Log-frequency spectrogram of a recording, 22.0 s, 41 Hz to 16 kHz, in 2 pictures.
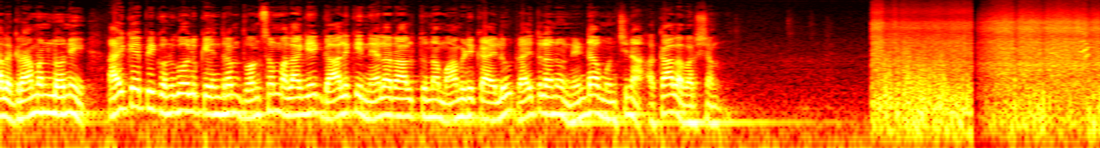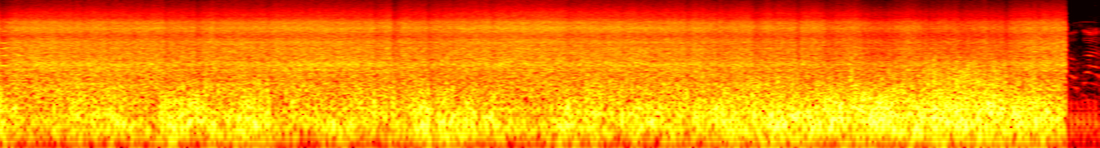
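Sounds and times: wind buffeting microphone: 0:08.7 - 0:21.7
heavy rain: 0:08.8 - 0:21.7.

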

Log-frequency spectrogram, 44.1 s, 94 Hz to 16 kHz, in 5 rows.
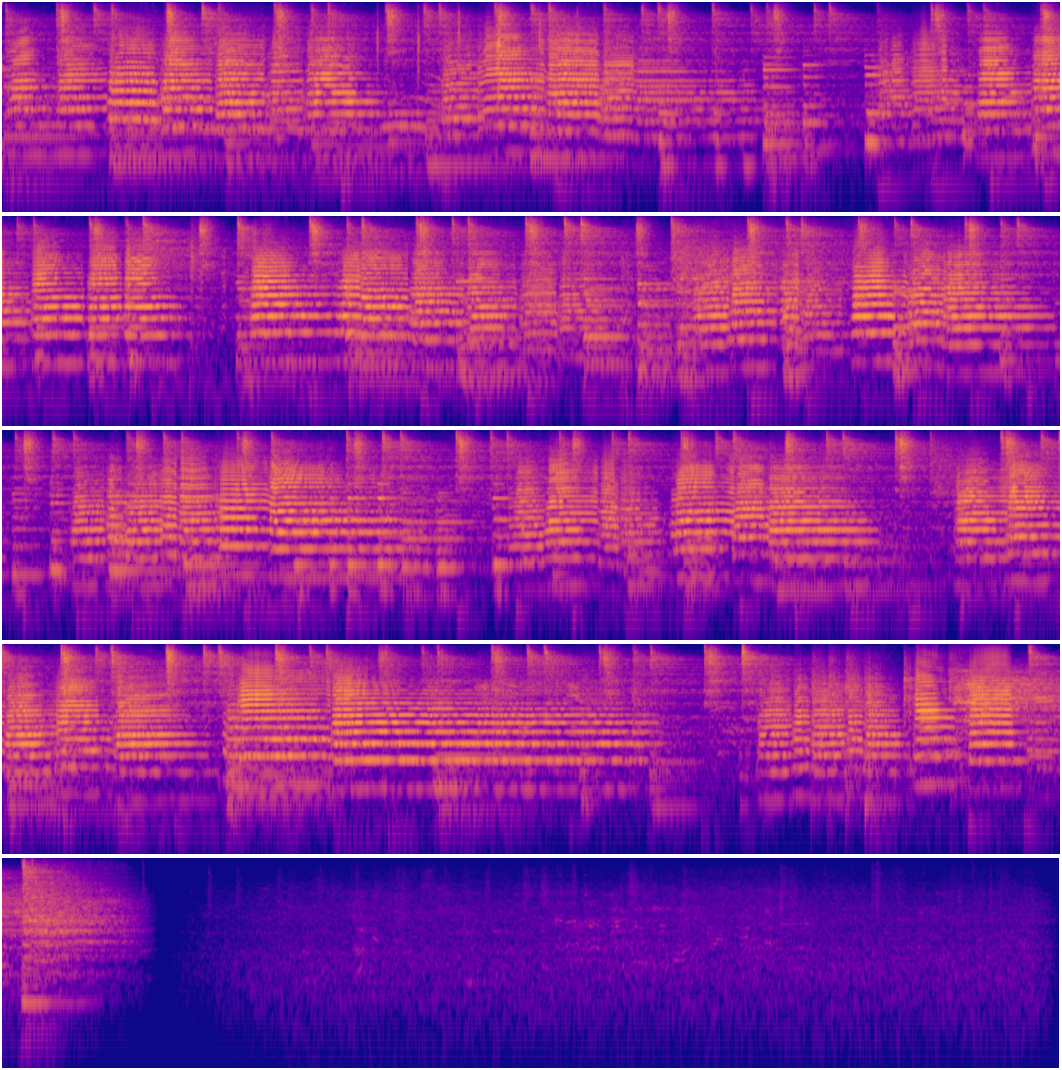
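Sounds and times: trumpets playing jazzy brass line: 0:00.0 - 0:36.2
drum kit beat: 0:00.0 - 0:36.6.

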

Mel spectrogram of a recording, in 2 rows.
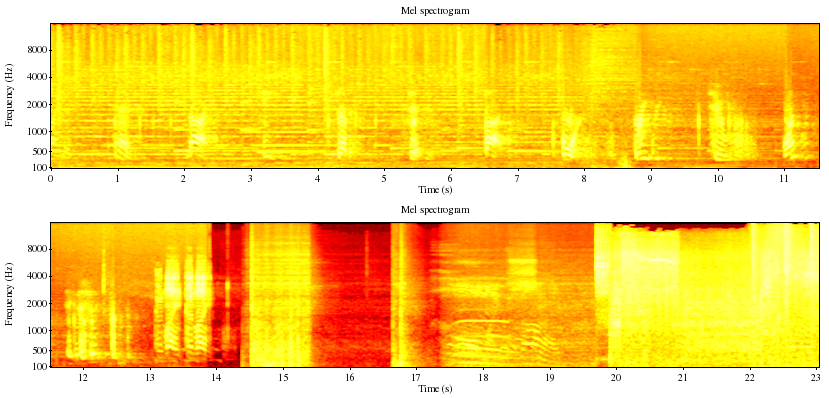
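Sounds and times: background music with bass: 0:00.0 - 0:13.1, 0:22.0 - 0:23.0
loud burst: 0:14.4 - 0:15.6, 0:19.7 - 0:23.0
rocket engine bang: 0:19.7 - 0:23.0.

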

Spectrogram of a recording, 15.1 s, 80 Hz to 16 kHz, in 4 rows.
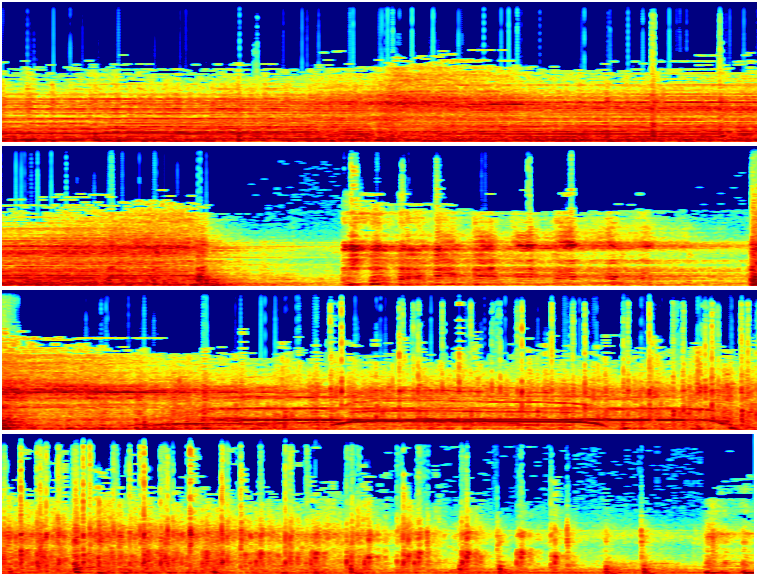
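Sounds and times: held brass chords: 0:00.0 - 0:05.4
marching band playing: 0:00.0 - 0:05.6, 0:10.0 - 0:15.0
drums and percussion strokes: 0:00.0 - 0:15.0.

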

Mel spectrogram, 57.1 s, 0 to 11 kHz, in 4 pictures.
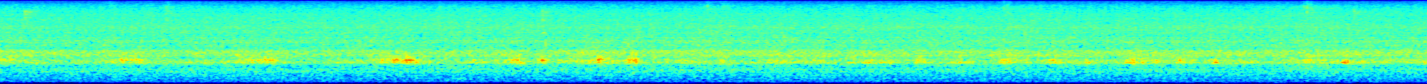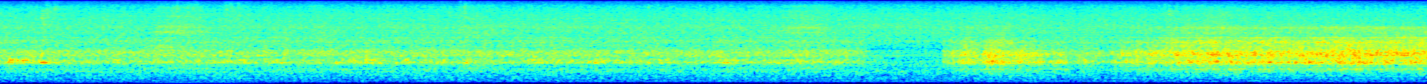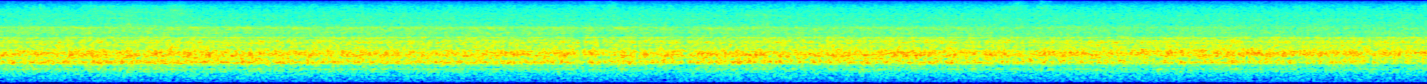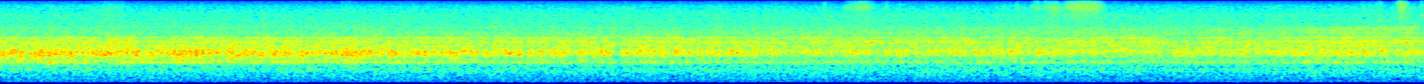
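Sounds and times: loud steady rushing noise: 0:00.0 - 0:57.0.

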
